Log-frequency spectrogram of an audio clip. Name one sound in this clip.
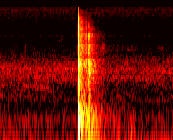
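A firework shell launches with a sharp thump.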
